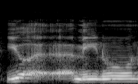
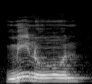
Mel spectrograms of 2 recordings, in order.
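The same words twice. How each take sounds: First: The hamza comes out as several repeated catches. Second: The hamza is a single clean glottal stop. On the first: The speaker calls it wrong. "أو يطلع همزات عديدة يؤمنون وهذا أيضا خطأ" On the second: The speaker calls it right. "نفكك الكلمة إلى مقطعين، المقطع الأول ينتهي بالهمزة"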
